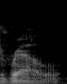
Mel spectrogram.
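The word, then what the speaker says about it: Yryel: keep is just beyond it is known as rel that information alone should be enough to let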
